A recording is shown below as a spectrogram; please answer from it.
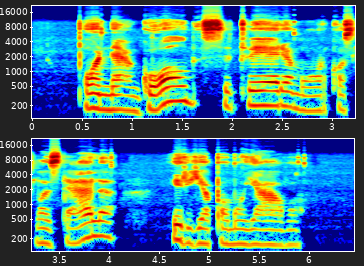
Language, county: Lithuanian, Vilnius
